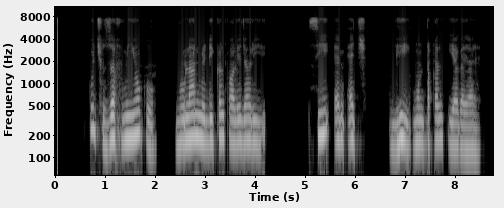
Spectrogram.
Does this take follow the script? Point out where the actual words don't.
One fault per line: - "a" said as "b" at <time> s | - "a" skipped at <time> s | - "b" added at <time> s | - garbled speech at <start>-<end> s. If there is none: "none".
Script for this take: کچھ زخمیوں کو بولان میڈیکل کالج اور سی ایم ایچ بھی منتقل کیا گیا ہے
none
